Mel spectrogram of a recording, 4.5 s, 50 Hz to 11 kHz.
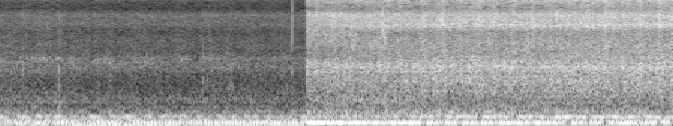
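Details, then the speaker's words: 1973 Dodge Dart 6 pack V8 idling warm at about 192 degrees; even, steady low rumble with no knocks or misses, sounds good. "running at about 192 with the water pump. We'll let it run a few more minutes. Sounds good."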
